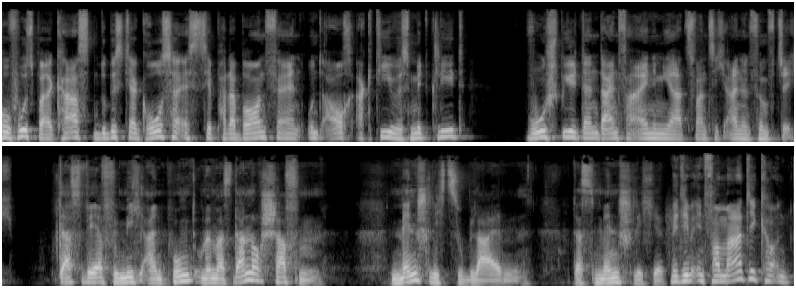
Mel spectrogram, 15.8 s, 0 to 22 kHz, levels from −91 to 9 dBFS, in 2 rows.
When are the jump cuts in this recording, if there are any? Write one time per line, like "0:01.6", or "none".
0:08.3
0:13.5
0:14.5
